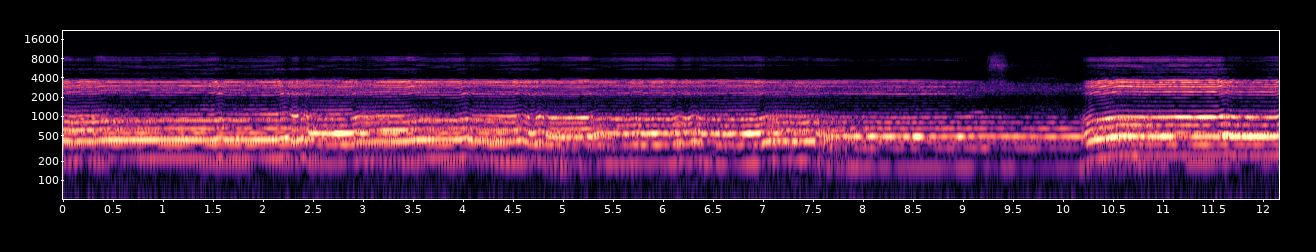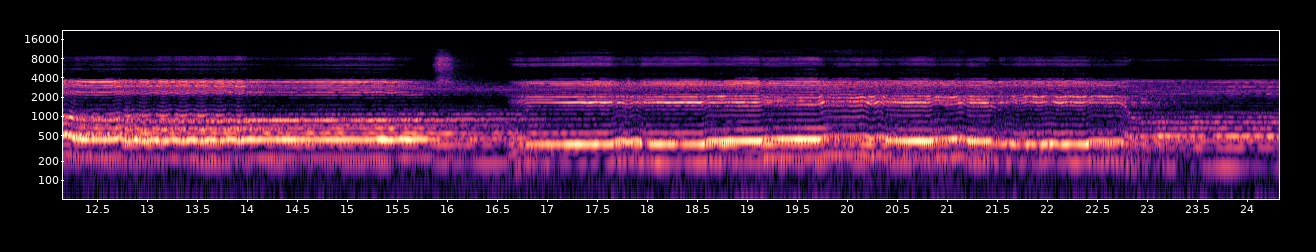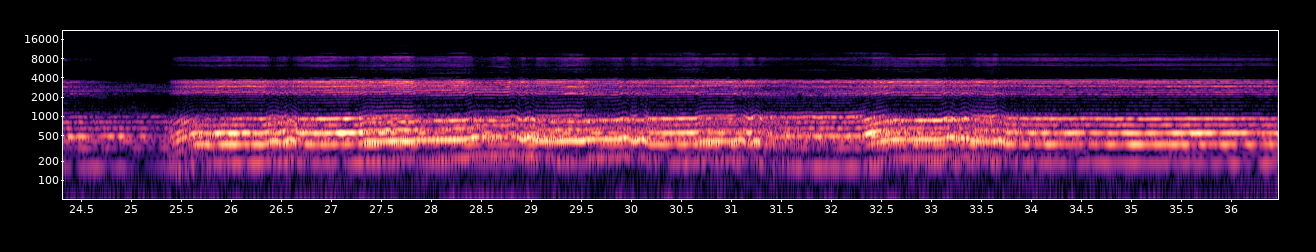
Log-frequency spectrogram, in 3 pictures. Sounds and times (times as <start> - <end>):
Mantra: 0.0 - 36.4.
